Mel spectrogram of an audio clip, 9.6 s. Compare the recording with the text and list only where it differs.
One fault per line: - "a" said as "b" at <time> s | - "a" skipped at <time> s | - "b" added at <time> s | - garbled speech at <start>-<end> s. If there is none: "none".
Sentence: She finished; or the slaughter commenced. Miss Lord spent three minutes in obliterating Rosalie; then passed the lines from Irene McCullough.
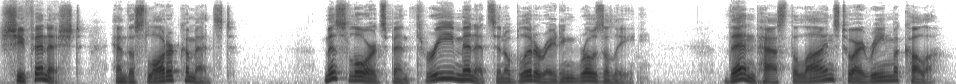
- "or" said as "and" at 1.1 s
- "from" said as "to" at 8.4 s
